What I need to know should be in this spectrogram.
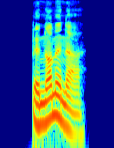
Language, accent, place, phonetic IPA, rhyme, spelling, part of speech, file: German, Germany, Berlin, [bəˈnɔmənɐ], -ɔmənɐ, benommener, adjective, De-benommener.ogg
- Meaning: inflection of benommen: 1. strong/mixed nominative masculine singular 2. strong genitive/dative feminine singular 3. strong genitive plural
